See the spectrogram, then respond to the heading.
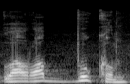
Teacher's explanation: रा पर ज़बर, रा को पुर करके पढ़ेंगे, बा मुशद्दद, जमाओं के साथ पढ़ेंगे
